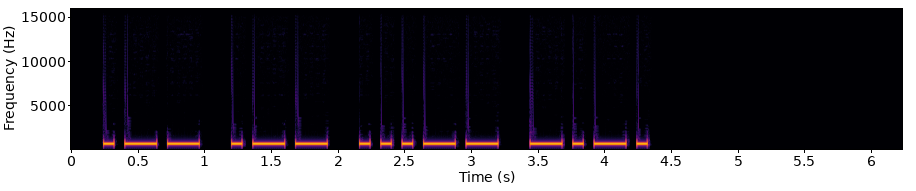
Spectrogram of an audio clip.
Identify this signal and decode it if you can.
Morse code, heard as a keyed tone, about 15 wpm, 700 Hz. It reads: WW3C
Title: USA Call Signs - 4 Characters - Repeated 3x - 15wpm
